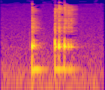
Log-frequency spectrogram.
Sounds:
Fart

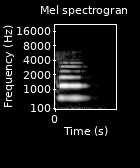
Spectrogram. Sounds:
Wind instrument, Musical instrument, Music

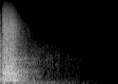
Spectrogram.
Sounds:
Explosion

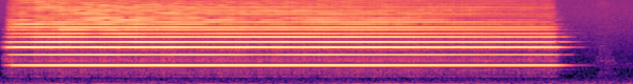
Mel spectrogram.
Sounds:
Musical instrument, Bowed string instrument, Music

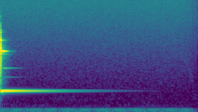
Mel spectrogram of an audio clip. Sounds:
Music, Mallet percussion, Percussion, xylophone, Musical instrument

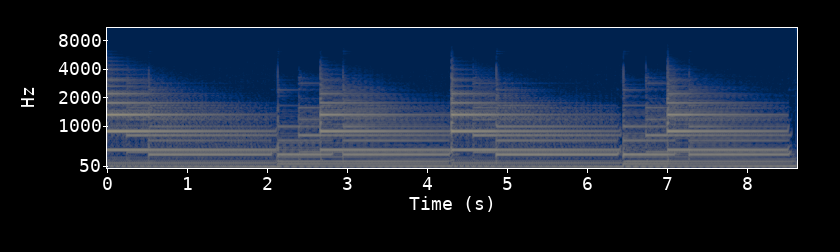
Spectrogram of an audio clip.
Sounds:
Piano, Musical instrument, Music, Keyboard (musical)

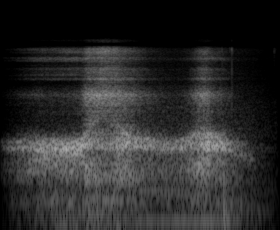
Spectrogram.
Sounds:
Wind

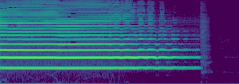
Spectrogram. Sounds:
Music, Musical instrument, woodwind instrument

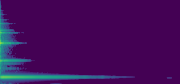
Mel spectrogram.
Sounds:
Percussion, Musical instrument, Music, xylophone, Mallet percussion

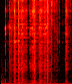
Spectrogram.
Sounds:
Domestic sounds, Keys jangling

